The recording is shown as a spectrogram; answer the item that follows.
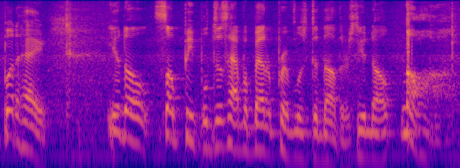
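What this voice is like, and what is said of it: Imitates another person's voice. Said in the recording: “my terrible impression of Bill Cosby”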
